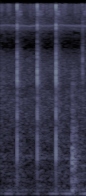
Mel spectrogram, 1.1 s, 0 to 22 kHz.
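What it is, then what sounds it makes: Plastic car emblem. The original plastic rear emblem from a Mini Cooper R56 is handled and tapped, giving four quiet, dry clicks with no ring. Its light, hollow tap marks it as plastic, unlike the metal replacement emblem.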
